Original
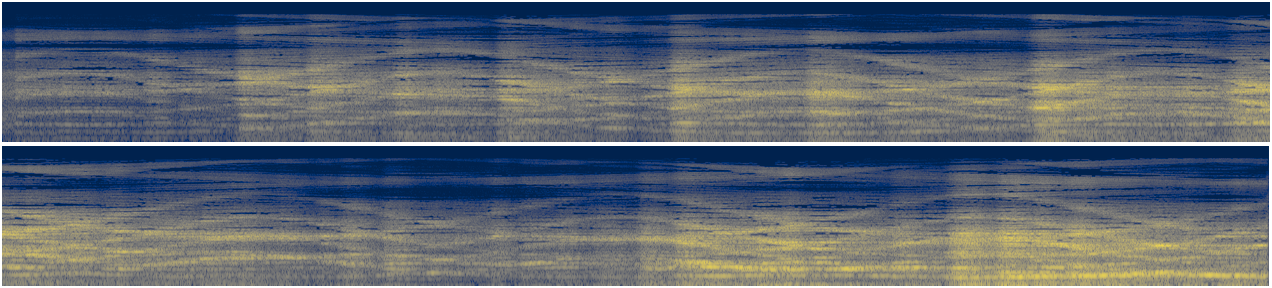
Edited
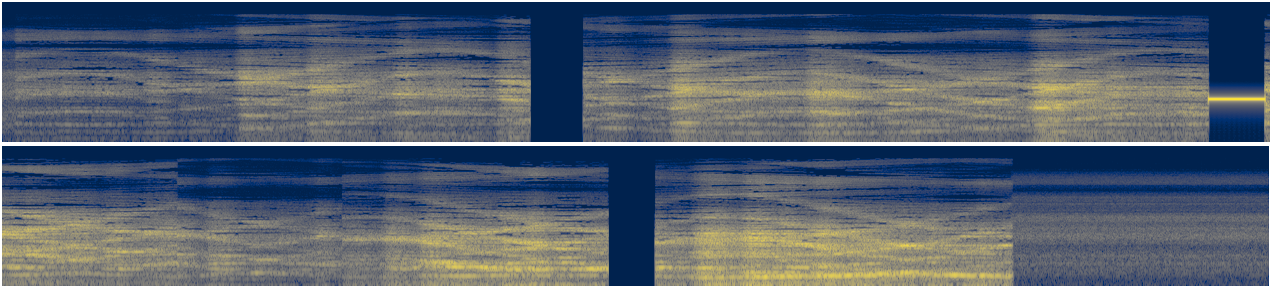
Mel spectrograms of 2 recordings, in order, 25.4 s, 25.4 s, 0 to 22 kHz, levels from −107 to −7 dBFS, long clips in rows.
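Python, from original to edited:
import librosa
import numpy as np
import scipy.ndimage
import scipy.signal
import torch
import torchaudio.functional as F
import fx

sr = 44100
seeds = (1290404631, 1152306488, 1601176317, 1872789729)

y = fx.edit(x, sr, fx.silence(start_s=5.29, length_s=0.53),
    fx.bleep(start_s=12.07, length_s=0.57, hz=1340.0, db=-7.5),
    fx.cut(start_s=14.44, length_s=1.76),
    fx.cut(start_s=17.85, length_s=0.79),
    fx.silence(start_s=21.3, length_s=0.47), tone=tone)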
